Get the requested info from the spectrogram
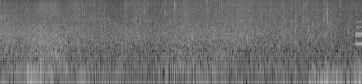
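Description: Wind and ocean surf at the shore: a steady rushing noise, with low wind rumble on the microphone. A steady pitched tone comes in at the very end.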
